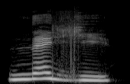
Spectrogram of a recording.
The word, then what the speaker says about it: negli: It's spelled N-E-G-L-I. So that G-L is the same GL that you hear in the word tagliatelle. So it's a very common sound in Italian, but in this word, it's pronounced negli. Negli. It's like writing N-E-L-Y-I, if you like.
